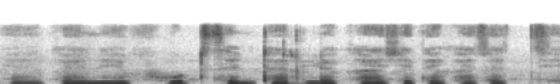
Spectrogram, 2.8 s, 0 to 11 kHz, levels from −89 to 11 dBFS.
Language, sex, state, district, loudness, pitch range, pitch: Bengali, female, Assam, Hailakandi, -18 LUFS, 220-230 Hz, 225 Hz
